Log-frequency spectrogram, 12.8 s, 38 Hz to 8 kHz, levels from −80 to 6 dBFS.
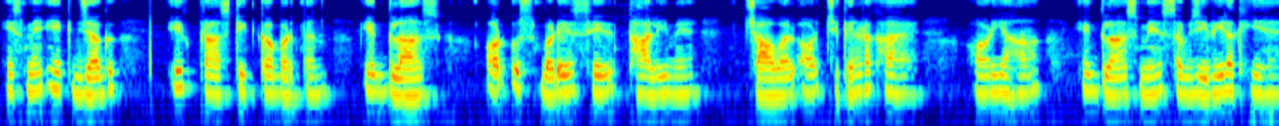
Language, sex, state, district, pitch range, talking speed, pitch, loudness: Hindi, male, Uttar Pradesh, Varanasi, 155-175 Hz, 135 wpm, 165 Hz, -20 LUFS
